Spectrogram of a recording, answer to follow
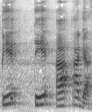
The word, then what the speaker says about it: Ptah: Se escreve P-T-A-H, Ptah.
